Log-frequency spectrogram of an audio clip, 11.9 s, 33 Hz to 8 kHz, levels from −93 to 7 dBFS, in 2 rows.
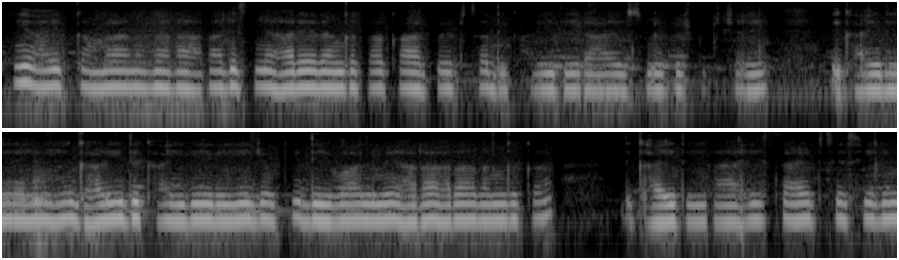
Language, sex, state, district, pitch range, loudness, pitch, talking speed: Hindi, female, Uttar Pradesh, Budaun, 170-190 Hz, -40 LUFS, 175 Hz, 215 wpm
